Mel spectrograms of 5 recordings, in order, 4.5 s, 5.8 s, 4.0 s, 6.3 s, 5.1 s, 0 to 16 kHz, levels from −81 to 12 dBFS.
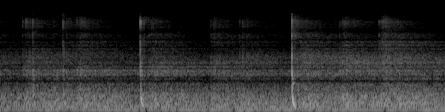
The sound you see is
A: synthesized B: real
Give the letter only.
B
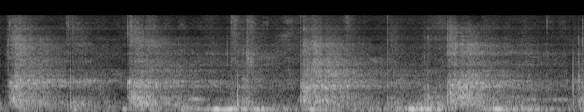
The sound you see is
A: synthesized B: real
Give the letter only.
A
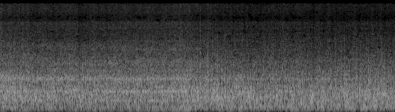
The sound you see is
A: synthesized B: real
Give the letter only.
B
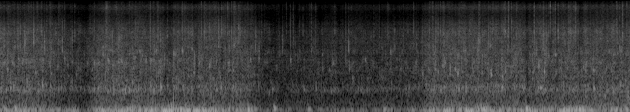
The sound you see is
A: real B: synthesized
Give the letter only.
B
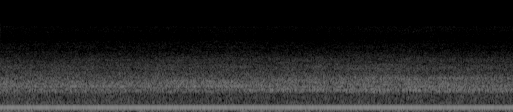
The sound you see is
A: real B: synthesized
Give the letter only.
A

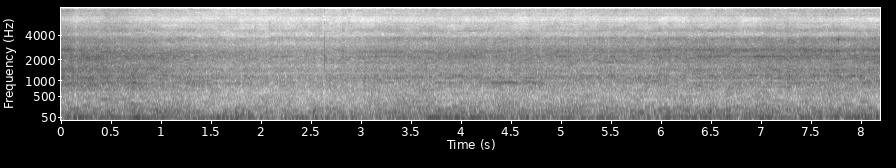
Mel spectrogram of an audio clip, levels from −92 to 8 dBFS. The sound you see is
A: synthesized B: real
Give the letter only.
A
